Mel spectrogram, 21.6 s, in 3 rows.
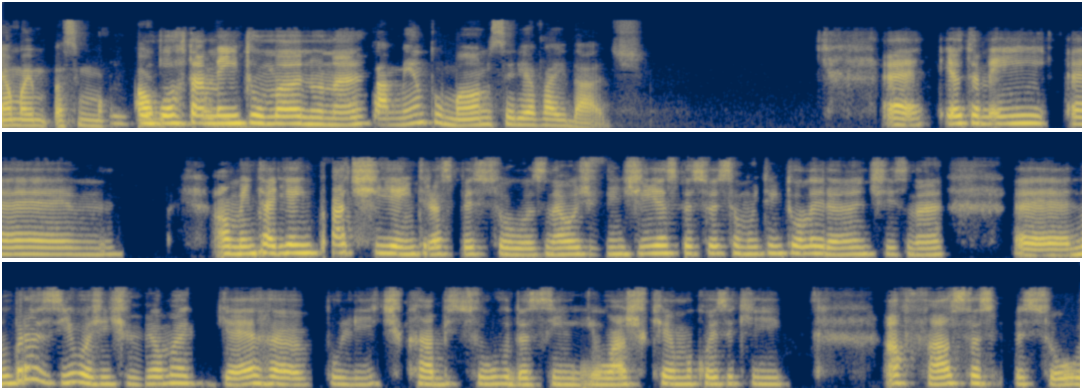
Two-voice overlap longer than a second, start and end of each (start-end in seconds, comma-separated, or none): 0.7-2.4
